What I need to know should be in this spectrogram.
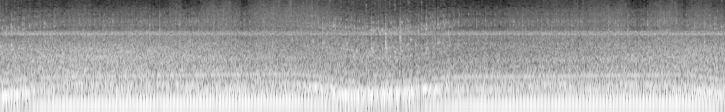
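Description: A truck engine hums steadily, dipping lower in pitch as it slows and then rising again as it speeds up.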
